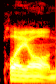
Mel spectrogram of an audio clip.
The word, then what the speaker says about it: Plaion: It's P L A I O N. – Uh, Thanks, trademark it is, lawyers. – Yeah, it is pronounced play on, they confirmed.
